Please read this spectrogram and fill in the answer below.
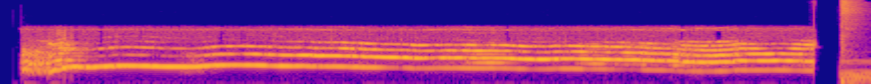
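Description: A dog howling: one long howl that rises quickly at the start, holds, and slowly sinks in pitch toward the end.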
